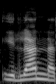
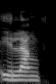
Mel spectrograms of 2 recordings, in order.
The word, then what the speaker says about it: ilang: Instead of mga ilan na tao ang darating, it's mga ilang tao ang darating. About how many people are coming. So that's just a pronunciation tip. Make that contraction to make it flow a little bit better.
